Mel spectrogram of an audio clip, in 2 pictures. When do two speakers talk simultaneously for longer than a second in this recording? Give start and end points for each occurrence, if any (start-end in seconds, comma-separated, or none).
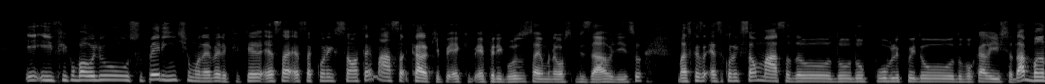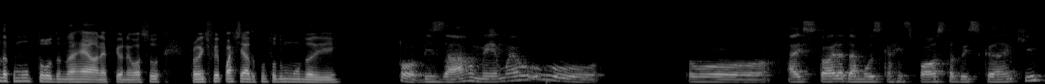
none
